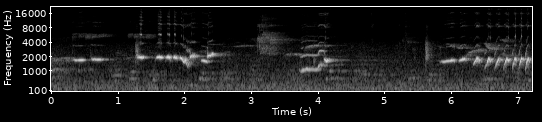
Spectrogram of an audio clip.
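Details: Murai Blorok white-rumped shama singing: short whistled phrases and harsh notes separated by gaps, ending in a fast series of repeated chirping notes.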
